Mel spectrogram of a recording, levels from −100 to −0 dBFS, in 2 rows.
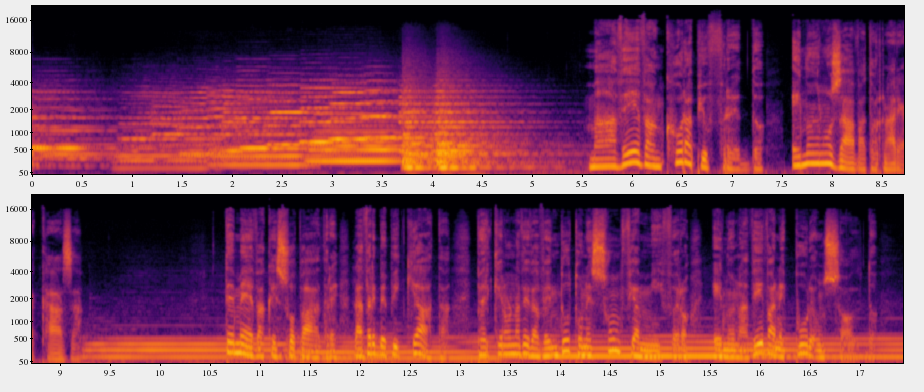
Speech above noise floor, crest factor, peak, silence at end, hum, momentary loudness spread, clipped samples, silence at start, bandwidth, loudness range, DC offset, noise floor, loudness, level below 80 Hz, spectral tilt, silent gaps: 23 dB; 18 dB; -6 dBFS; 0 s; none; 13 LU; under 0.1%; 0 s; 16.5 kHz; 6 LU; under 0.1%; -47 dBFS; -25 LUFS; -52 dBFS; -5 dB/octave; none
